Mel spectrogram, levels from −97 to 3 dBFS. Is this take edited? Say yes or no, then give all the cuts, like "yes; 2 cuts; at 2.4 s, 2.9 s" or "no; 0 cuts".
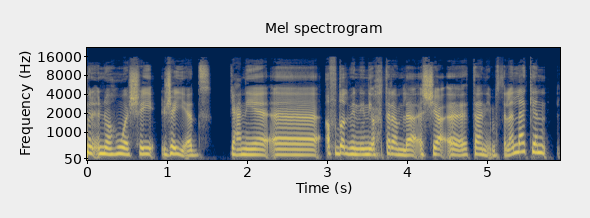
no; 0 cuts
